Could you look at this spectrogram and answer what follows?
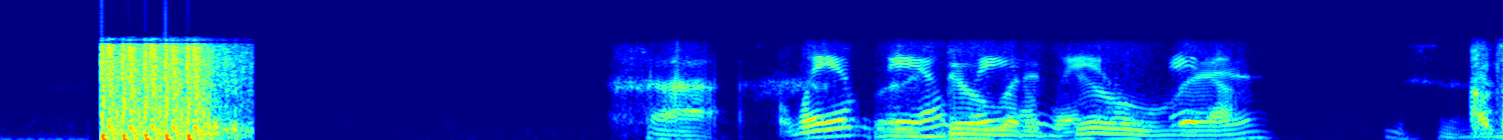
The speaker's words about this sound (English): The gunshot was loud, like somebody was really tapping at it.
